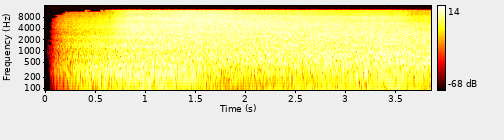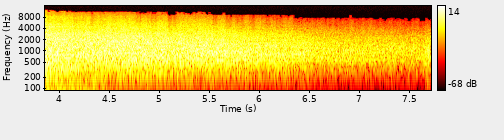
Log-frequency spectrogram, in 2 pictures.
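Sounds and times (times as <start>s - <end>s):
whoosh: 0.1s - 6.3s.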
